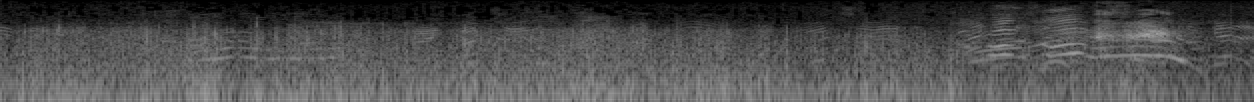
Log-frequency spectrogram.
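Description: Wind buffeting the microphone with a steady low rumble, over faint distant voices from the field; a voice calls out near the end.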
